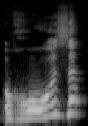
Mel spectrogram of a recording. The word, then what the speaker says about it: rose: Dans le mot rose, S se prononce Z.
